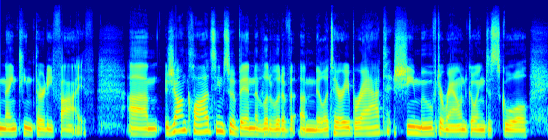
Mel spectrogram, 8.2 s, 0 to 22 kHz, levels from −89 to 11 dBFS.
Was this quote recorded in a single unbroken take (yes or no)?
yes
